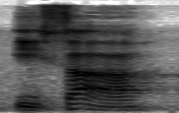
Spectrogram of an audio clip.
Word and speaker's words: Isa: quick real so now Esau Arabic romanized as I mean Isa is pronounced isau is a classical Arabic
